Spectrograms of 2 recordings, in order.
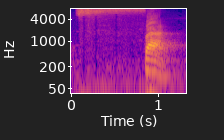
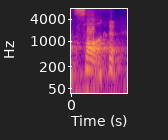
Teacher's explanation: Jadi ketika dia bunyinya ke bawah tidak muncul seperti o lagi, tapi netral jadi a, ya. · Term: istifal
